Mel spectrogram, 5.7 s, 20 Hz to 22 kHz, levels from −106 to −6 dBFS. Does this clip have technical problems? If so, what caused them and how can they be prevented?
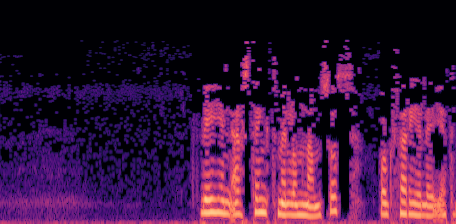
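Yes. Throughout the speech, the sound has a watery, swirling quality, and s sounds turn metallic and chirpy. Nothing is heard above about 10.4 kHz. The likely cause is heavy MP3 compression, at a bitrate that sounds as low as 16 kbps. Short of bits, the encoder cut the treble at a fixed point. It also dropped weak frequency lines, which flicker on and off between frames. To prevent it, encode at a much higher bitrate or keep the original.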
